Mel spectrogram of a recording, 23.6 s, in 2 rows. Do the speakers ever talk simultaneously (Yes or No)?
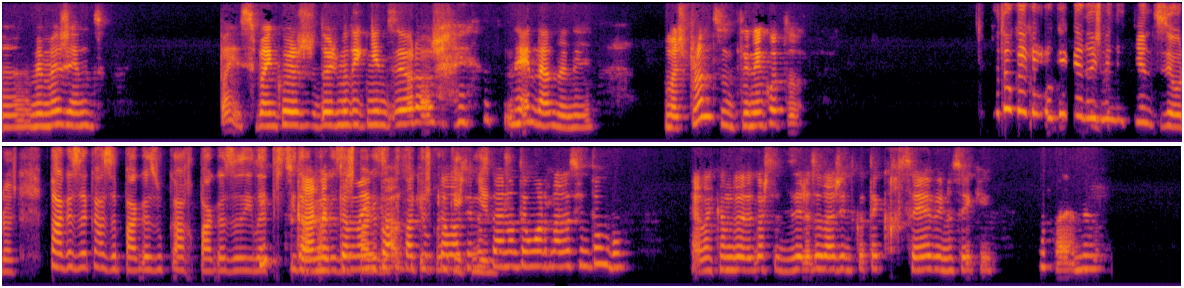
Yes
